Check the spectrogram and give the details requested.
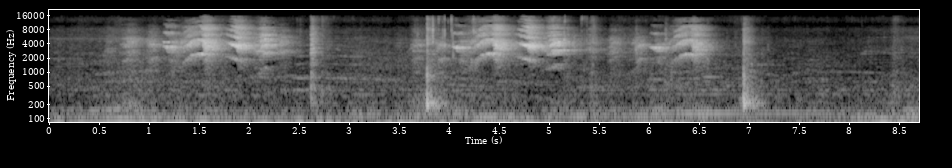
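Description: A bird calls in three bursts of quick, high chirps, and a metal slotted spoon knocks sharply on the rim of an aluminium pot a few times as parboiled rice is spooned in, over a steady low hum.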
